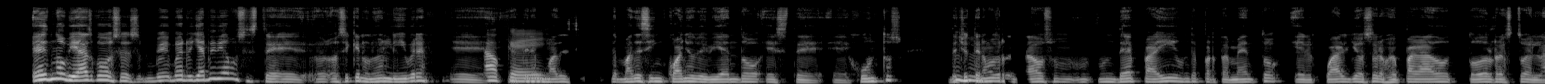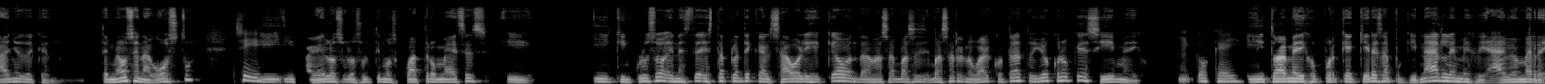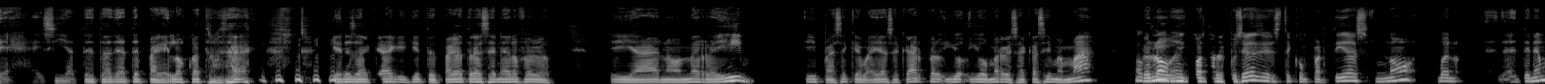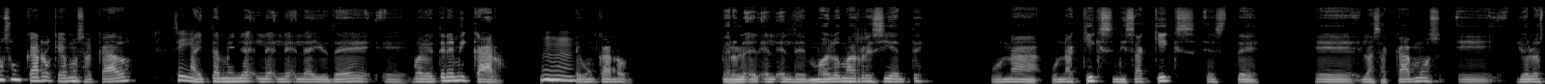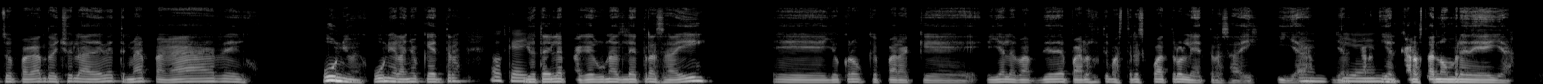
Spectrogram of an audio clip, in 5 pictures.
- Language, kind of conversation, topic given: Spanish, advice, ¿Cómo puedo afrontar una ruptura inesperada y sin explicación?
- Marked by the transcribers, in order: laughing while speaking: "Ah"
